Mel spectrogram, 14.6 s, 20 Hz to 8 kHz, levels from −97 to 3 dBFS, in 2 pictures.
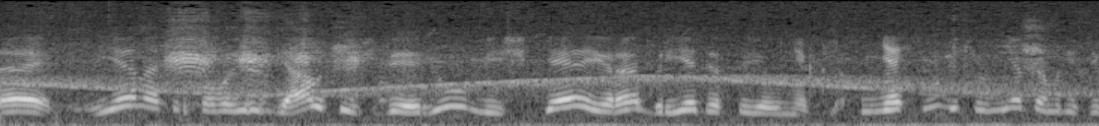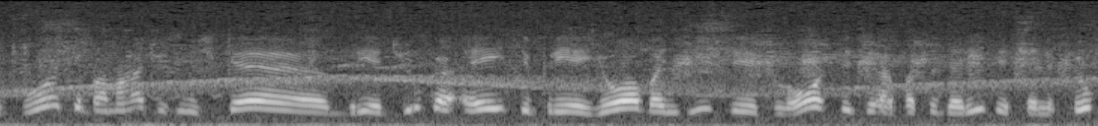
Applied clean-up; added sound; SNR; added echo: none; Bird / Fowl; 11 dB; none.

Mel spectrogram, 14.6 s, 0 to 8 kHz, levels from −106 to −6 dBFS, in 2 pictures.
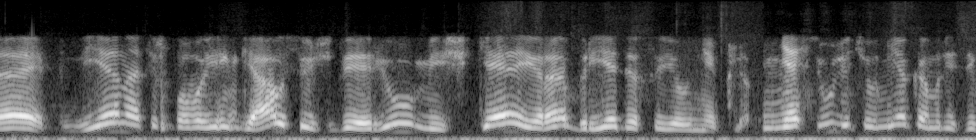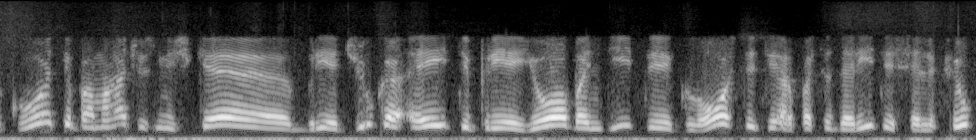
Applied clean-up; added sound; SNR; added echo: none; none; none; none.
